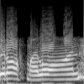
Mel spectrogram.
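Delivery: ordinary talk, nothing marked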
